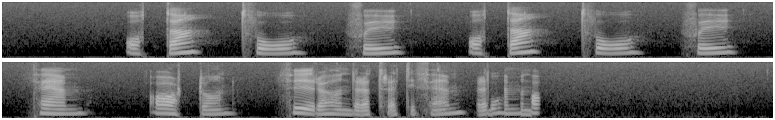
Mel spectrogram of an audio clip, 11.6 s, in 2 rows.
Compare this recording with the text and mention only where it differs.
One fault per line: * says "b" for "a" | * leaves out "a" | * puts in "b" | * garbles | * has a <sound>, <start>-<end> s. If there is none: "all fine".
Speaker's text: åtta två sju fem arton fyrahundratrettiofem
* puts in "åtta två sju"
* garbles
